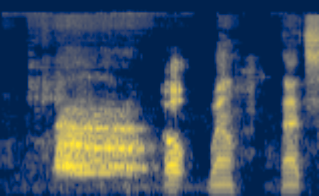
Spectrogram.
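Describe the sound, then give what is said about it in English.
A dog lets out a long, drawn-out howl, then gives three short, sharp barks spaced apart, all fairly loud with no other sound around them. “That's a dog.”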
